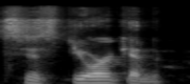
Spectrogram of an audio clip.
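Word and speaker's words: Shesterkin: So yeah, I just pronounced it your way. Actually, it's just Sestorkin.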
